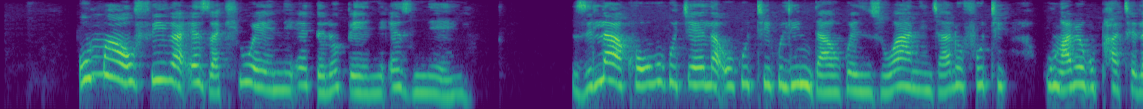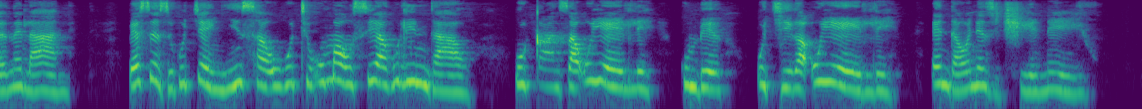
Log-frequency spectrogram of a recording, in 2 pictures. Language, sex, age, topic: North Ndebele, female, 36-49, education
